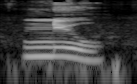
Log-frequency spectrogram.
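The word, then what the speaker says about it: knew: ध्यान रखना है कि हम इसे क्यों नहीं पढ़ेंगे, क्योंकि के यहाँ पर साइलेंट होता है, इसलिए हम इसे पढ़ेंगे आई न्यू।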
